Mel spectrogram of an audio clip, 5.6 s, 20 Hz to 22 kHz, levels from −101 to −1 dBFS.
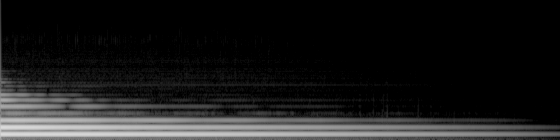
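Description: Repeated stalls (stutter) run from 3.52 s to 5.42 s. Packets kept arriving later or more slowly than playback consumed them, so the jitter buffer emptied 19 times across that stretch. Each time, the receiver extended the last sound for at most 10 ms before resuming, adding about 185 ms in total, roughly a tenth of the span. Nothing is lost, but the sound catches and hiccups in rapid little hitches and runs slightly late.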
